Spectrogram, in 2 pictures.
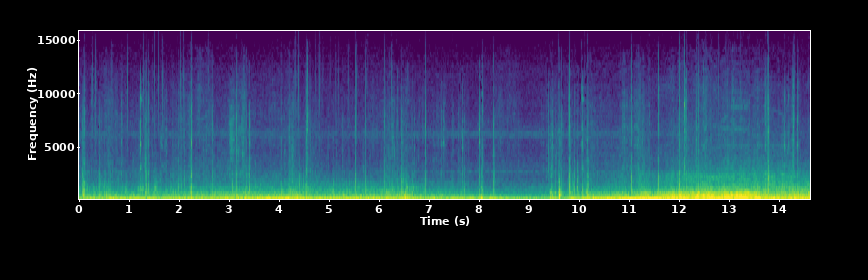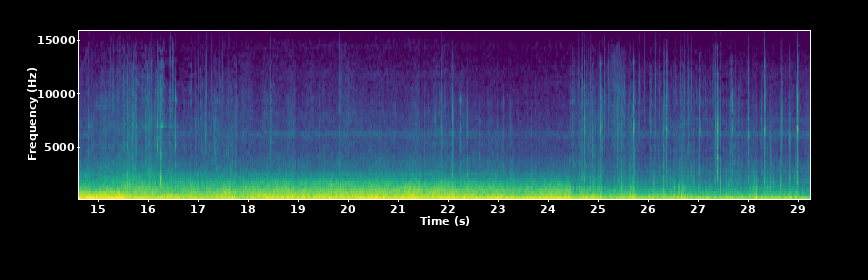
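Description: Inside the cabin of a Volvo 850 R: its turbocharged five-cylinder engine and road noise at a steady cruise, then about ten seconds in the car accelerates hard, the engine note rising, dropping back at a gear change and rising again for several seconds before settling. Light rattles and clicks sound throughout.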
